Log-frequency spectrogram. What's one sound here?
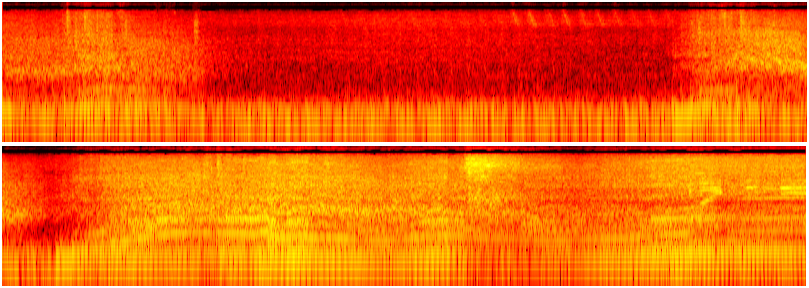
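Car tyres screech and skid on loose ground.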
